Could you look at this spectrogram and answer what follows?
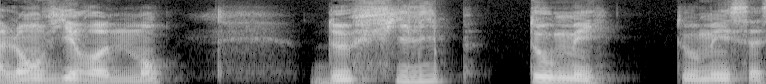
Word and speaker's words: Thomé: Il s'appelle Ettore Sotsas, de l'objet à l'environnement, de Philippe Thomé. Thomé, ça s'écrit T-H-O-M-E.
